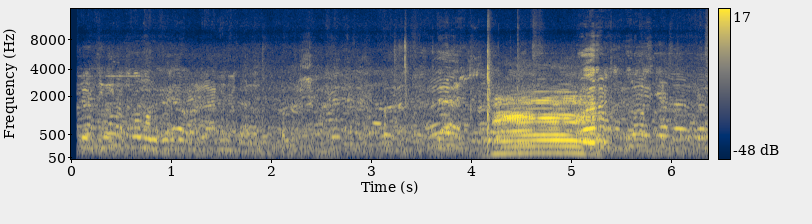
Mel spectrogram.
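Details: Cattle at a busy market; a loud harmonic moo of about a second rises out of steady crowd chatter and background noise.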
